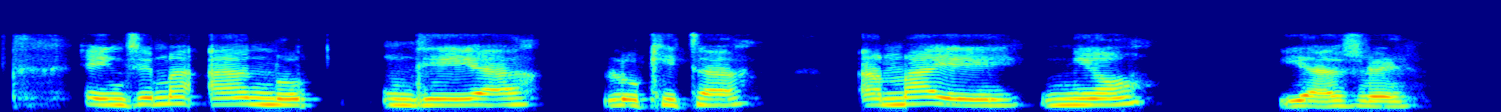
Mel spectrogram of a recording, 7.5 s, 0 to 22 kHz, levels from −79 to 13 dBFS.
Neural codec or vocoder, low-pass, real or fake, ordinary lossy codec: codec, 16 kHz, 4 kbps, X-Codec, HuBERT features, trained on general audio; 7.2 kHz; fake; Opus, 24 kbps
